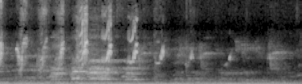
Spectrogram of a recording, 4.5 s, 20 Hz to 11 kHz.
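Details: Streak-eared bulbul chick aged 11 days, eyes open since day seven, Ubon Ratchathani, Thailand, April 2023: quick high chirps crowd the first two seconds, then thin out, with background hum throughout.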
